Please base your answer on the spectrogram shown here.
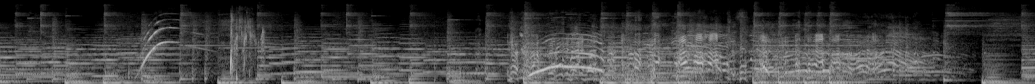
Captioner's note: the noise of throwing a pie at someone or Pieing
